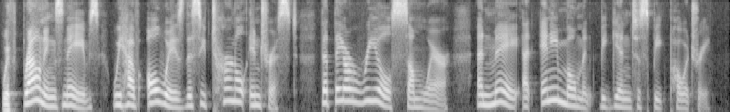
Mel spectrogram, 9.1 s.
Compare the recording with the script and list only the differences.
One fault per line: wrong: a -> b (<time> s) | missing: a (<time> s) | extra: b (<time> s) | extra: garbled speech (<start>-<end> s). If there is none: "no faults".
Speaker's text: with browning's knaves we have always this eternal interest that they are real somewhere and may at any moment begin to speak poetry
no faults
